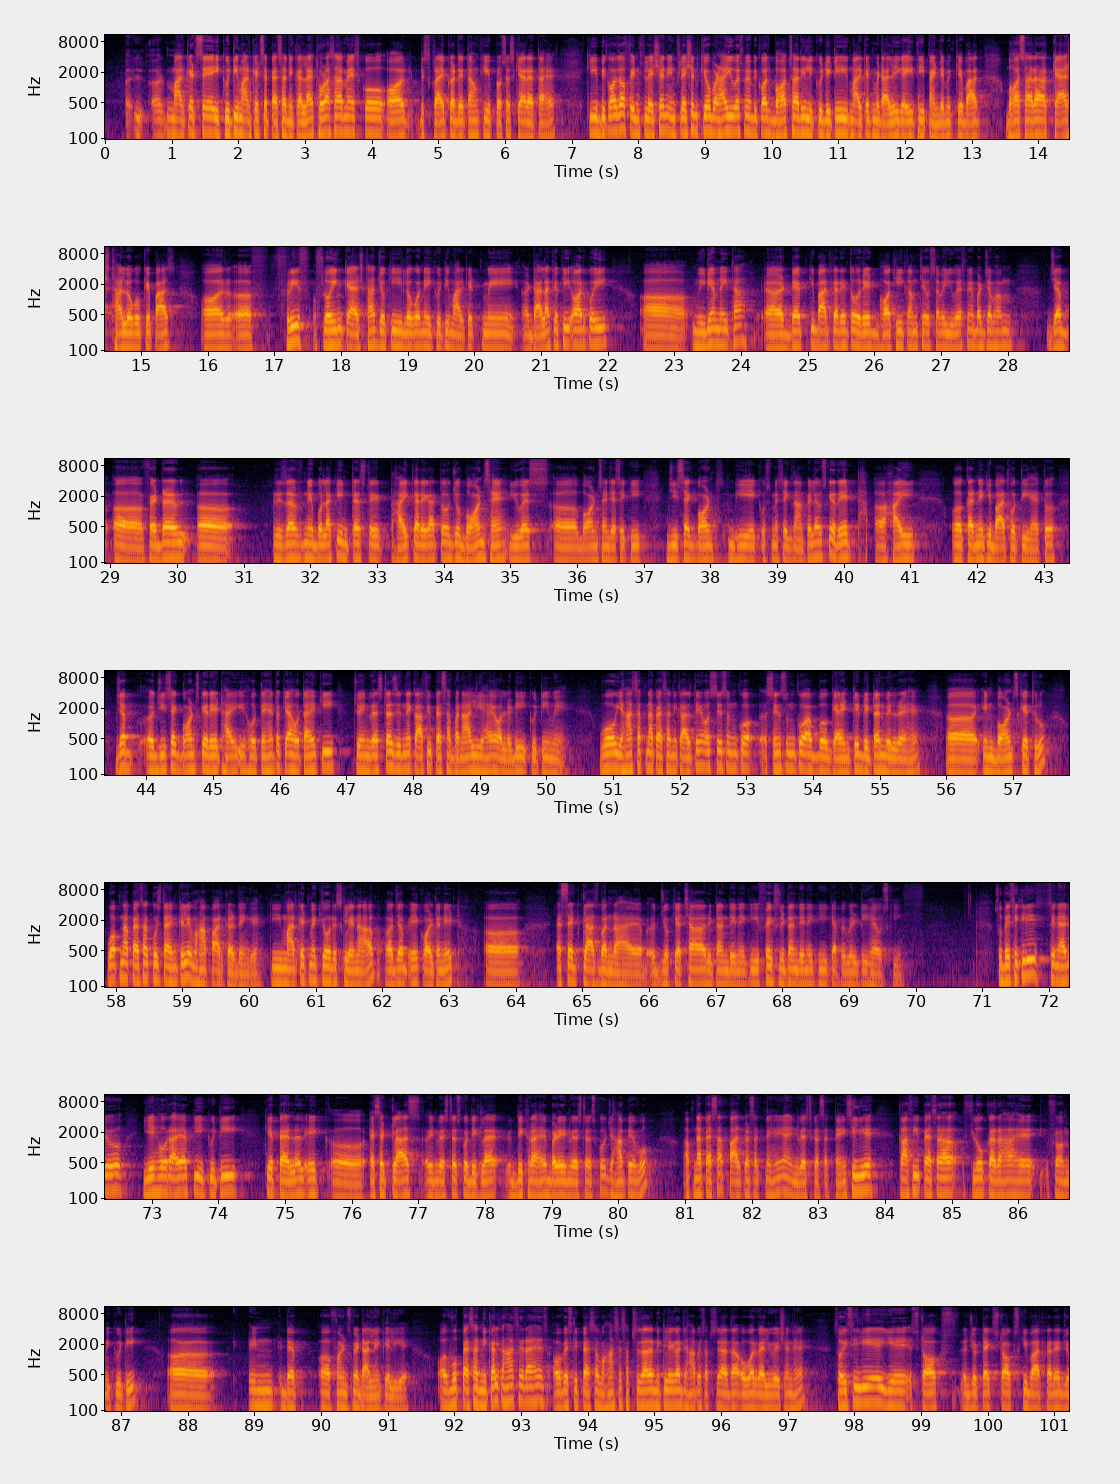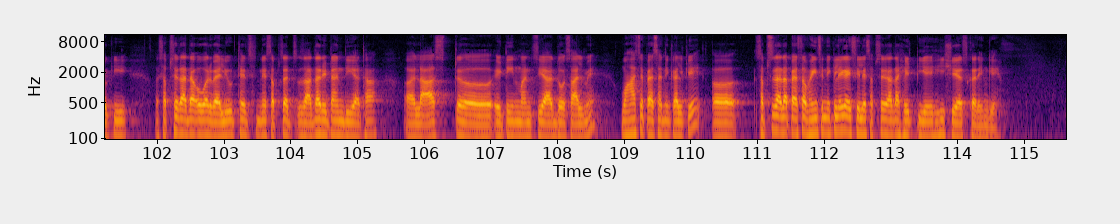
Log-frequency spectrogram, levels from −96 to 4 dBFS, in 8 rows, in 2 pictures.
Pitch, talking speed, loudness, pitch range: 115 Hz, 180 wpm, -21 LUFS, 105-125 Hz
